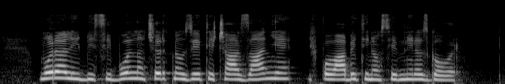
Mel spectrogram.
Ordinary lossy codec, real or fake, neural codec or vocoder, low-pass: none; fake; codec, 44.1 kHz, 3.4 kbps, Pupu-Codec; 10.8 kHz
